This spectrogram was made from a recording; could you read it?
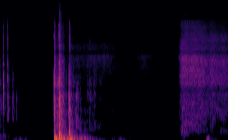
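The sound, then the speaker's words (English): A few quick clicks on a computer keyboard, then a heavy thunk of keys, a pause, and a steady hissing rustle near the end. No one speaks. “But I also love two of the other keyboards I've purchased from them, and I don't use any of them.”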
